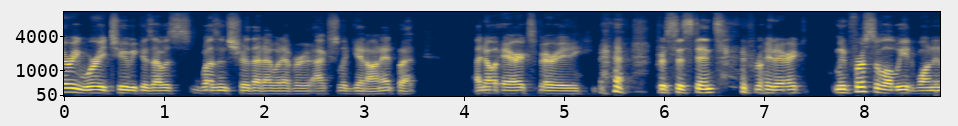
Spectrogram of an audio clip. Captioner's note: chuckles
